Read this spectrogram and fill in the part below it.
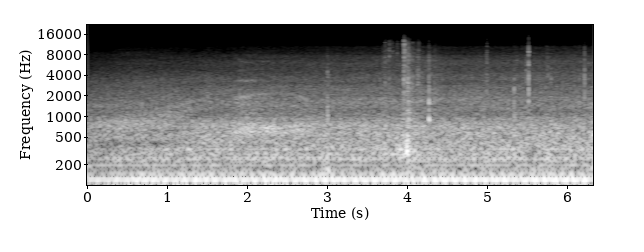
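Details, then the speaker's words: Outdoor AC unit with no cooling, thermostat calling for cool: only a steady low fan whoosh with no deeper compressor hum underneath; compressor not running. "all right I do not hear the compressor"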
